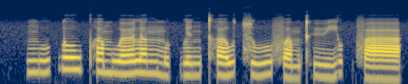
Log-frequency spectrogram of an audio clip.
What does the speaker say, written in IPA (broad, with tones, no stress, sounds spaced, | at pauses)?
ŋ uː˨˥ k̚ l o˥ w pʰ ɐ˧ m w œː˨˧ l ɐ˧ ŋ m ʊ˨ k̚ l ɪ˨ ŋ kʰ ɐ˨˥ w t͡s uː˨˥ f ɐ˨˩ m kʰ yː˨˩ j ʊ˥ k̚ f aː˨˩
